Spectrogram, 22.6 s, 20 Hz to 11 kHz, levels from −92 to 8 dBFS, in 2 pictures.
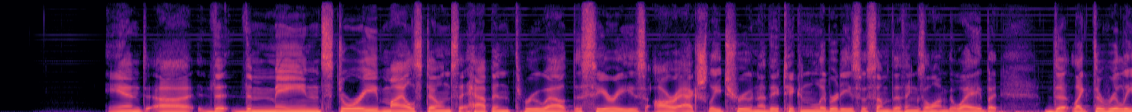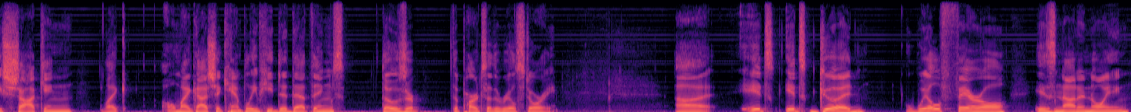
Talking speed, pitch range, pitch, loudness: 160 wpm, 110-135 Hz, 120 Hz, -25 LUFS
